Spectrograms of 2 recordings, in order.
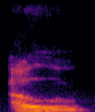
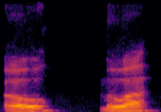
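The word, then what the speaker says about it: ʻOumuamua: Considering the artificial origin, one possibility is Aumumama. Is that how that's pronounced? Oh, absolutely. I don't know, but it's pronounced origin. Yeah. They give me the pronunciation right here. Pronounced Oumuamua.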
